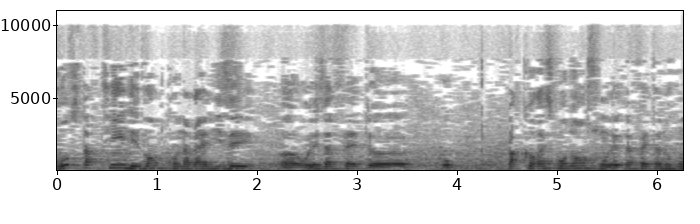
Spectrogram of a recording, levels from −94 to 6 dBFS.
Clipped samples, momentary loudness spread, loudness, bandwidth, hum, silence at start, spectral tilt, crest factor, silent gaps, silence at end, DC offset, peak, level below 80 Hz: under 0.1%; 5 LU; -17 LUFS; 10.5 kHz; none; 0 s; -6.5 dB/octave; 16 dB; none; 0 s; under 0.1%; 0 dBFS; -44 dBFS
